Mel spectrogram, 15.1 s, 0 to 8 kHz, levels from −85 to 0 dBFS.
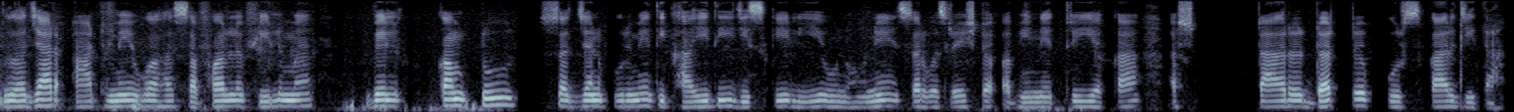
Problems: none marked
